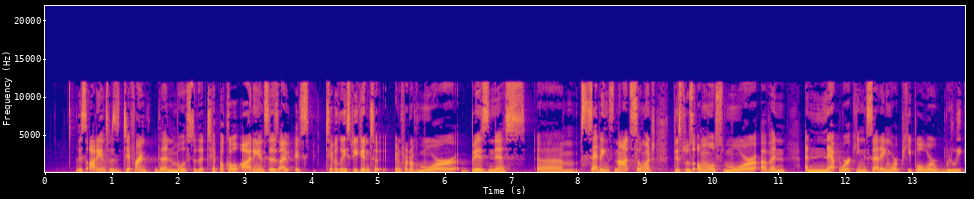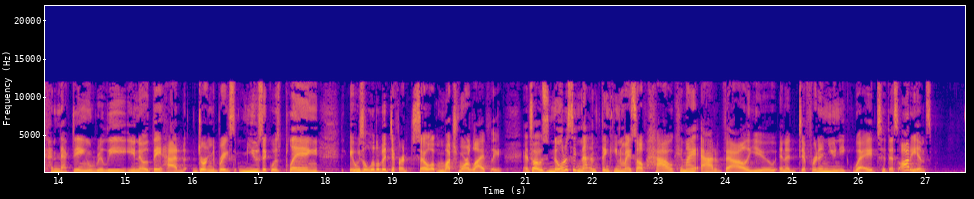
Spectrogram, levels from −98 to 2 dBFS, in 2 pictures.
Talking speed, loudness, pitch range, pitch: 185 wpm, -22 LUFS, 150-205 Hz, 165 Hz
